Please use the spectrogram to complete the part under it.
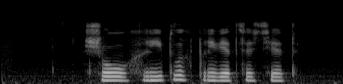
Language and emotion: Russian, neutral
